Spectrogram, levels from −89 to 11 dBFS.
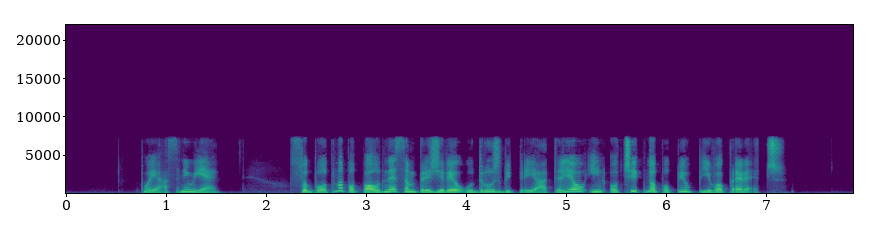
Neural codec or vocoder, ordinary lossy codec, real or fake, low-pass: codec, 16 kHz, 1 kbps, FunCodec, trained on LibriTTS, 50 frames a second; none; fake; 7.2 kHz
